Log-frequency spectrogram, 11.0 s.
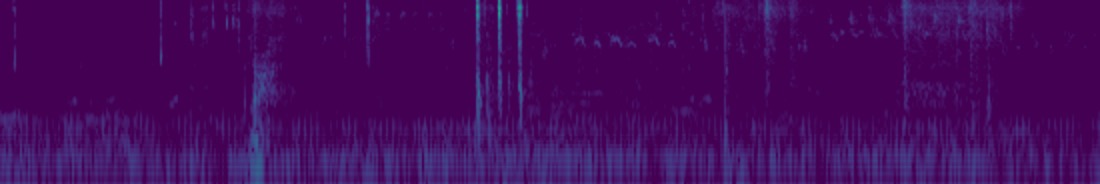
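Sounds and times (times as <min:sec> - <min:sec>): faint bird chirps: 0:02.9 - 0:11.0
sharp clicks: 0:04.8 - 0:05.3.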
